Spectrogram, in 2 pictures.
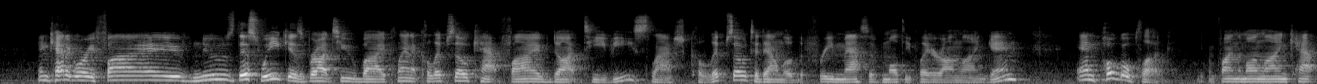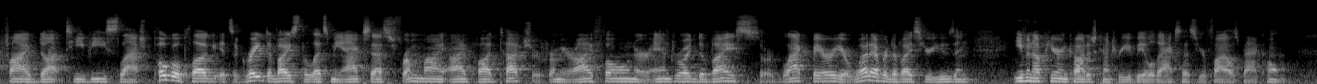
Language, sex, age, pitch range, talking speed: English, male, 30-49, 110-135 Hz, 175 wpm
